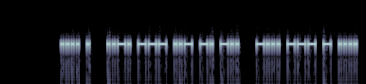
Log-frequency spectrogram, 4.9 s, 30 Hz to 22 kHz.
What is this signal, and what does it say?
Morse code, heard as a keyed tone, about 36 wpm, 700 Hz. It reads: HE FOUND BOTH
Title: Sentences from Top 1000 Words - Review Part 1 - 35wpm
